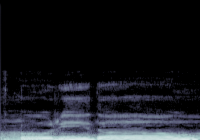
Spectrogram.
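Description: Male voice singing a Bengali Islamic hamd, holding one long steady note that steps slightly down in pitch just after it begins.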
